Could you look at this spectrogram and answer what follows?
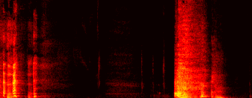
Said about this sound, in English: I guess I'm also coughing, so the other one isn't.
